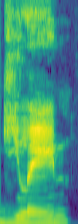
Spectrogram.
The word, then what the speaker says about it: Ghislaine: I have been told that it's pronounced Gilain, but you know, we're gonna head we're gonna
